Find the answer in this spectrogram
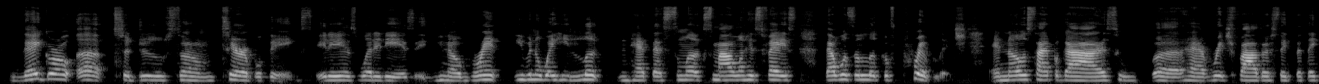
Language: English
